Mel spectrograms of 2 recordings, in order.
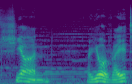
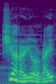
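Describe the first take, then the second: First: It sounds questioning and is said slowly. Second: It sounds worried and caring. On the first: "In like a questioning, slower voice" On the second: "Like sounded more concerned"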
